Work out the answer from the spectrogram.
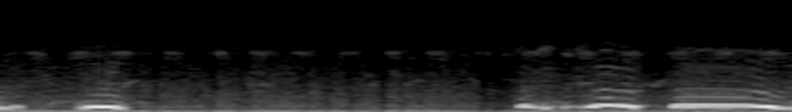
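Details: Caged decoy dove cooing to draw in wild birds: one soft hooted note, a pause, then a quick series of mellow coos ending in a longer drawn-out, slightly falling coo over faint low hum.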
